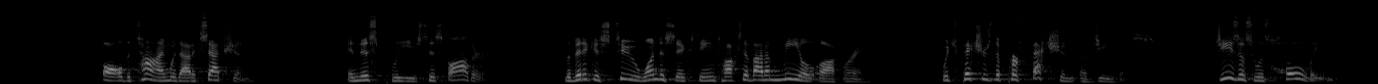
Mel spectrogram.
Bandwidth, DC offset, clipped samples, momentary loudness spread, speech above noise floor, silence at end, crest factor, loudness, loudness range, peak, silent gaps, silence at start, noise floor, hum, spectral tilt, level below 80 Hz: 16 kHz; under 0.1%; under 0.1%; 16 LU; over 44 dB; 0.45 s; 20 dB; -46 LUFS; 4 LU; -26 dBFS; none; 1.05 s; under -90 dBFS; none; -4 dB/octave; under -90 dBFS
